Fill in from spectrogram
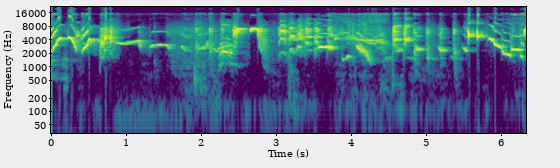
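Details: Oriental magpie-robin wanting to mate, breeding condition, ngobra behaviour, Cirebon, Indonesia; sweet slurred whistles rising and falling, mixed with harsh chatters and sharp squeaks in quick bursts, faint hum underneath.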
